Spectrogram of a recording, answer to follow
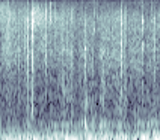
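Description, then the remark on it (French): A fire crackles in a fireplace, with irregular sharp pops and snaps over a steady low rumble of flames. No voices are heard. “Odile, juste au moment où elle va jeter la photo dans la flamme, la voit.”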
